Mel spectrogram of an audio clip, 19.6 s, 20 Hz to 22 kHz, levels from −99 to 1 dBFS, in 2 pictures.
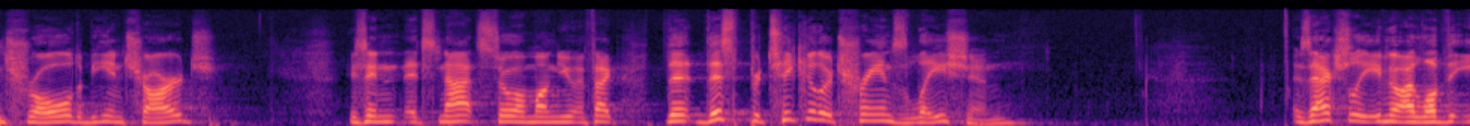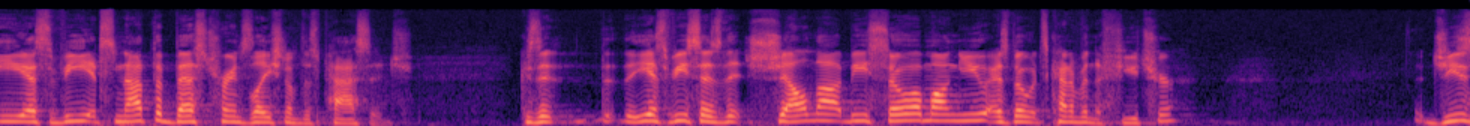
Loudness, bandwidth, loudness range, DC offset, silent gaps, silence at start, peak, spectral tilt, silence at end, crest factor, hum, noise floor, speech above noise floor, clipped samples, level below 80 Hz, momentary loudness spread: -26 LUFS; 16 kHz; 6 LU; under 0.1%; none; 0 s; -6 dBFS; -4 dB/octave; 0 s; 22 dB; none; -66 dBFS; 40 dB; under 0.1%; -66 dBFS; 12 LU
